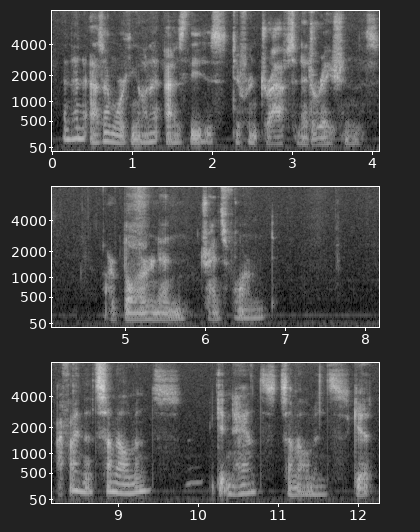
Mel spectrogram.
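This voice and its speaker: Playing a portrait artist in a soft-spoken ASMR personal-attention roleplay, this man speaks in a mid-range, breathy-edged voice thick with vocal fry that slips into whispers. His manner is gentle, reassuring, unhurried and politely attentive.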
